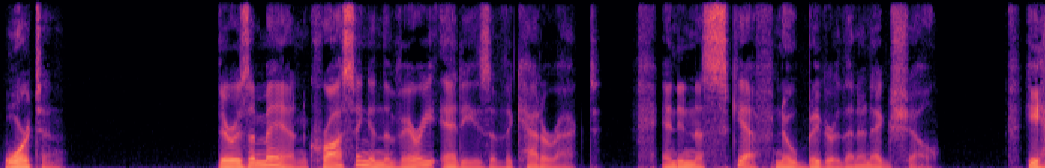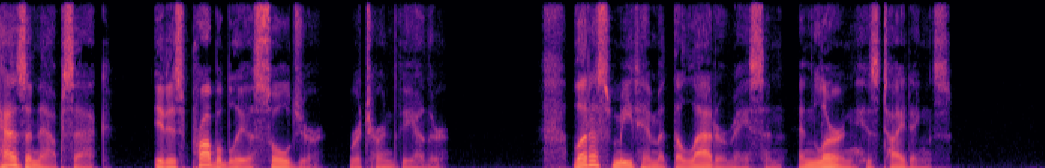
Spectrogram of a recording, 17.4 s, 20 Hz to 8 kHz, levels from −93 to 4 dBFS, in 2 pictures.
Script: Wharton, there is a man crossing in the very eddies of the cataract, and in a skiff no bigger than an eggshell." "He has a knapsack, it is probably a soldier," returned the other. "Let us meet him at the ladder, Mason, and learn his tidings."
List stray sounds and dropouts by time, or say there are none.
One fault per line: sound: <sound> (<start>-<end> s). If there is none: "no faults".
no faults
